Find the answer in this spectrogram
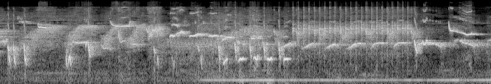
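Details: A 2 in 1 canary master recording: busy high warbling gives way to a string of evenly repeated arched notes, with a buzzy trill above and a constant low hum beginning midway.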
